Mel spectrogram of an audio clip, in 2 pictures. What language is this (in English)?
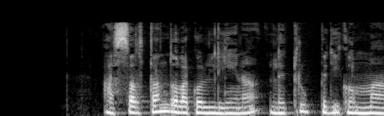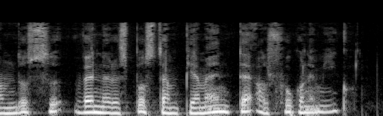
Italian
